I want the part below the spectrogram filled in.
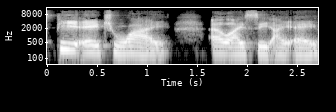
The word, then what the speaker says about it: Phylicia: It's P H Y L I C I A for Phylicia.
